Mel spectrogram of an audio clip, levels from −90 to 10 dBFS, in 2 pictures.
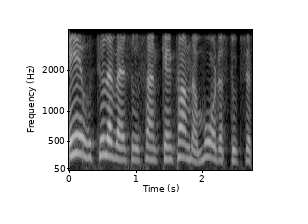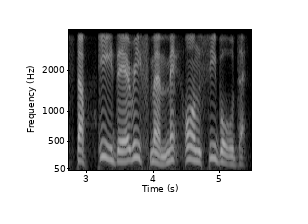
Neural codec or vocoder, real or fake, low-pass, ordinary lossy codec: codec, 16 kHz in and 24 kHz out, 0.4 kbps, LongCat-Audio-Codec, two codebook decoder; fake; 3.6 kHz; none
